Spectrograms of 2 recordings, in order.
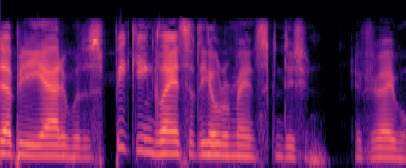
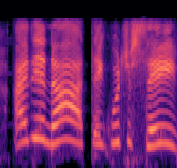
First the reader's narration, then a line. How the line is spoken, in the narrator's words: Julie yelled at him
